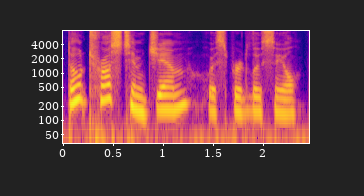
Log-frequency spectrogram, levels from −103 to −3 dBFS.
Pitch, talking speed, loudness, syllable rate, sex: 185 Hz, 145 wpm, -16 LUFS, 4.3 syllables/s, female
